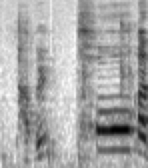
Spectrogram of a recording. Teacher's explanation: 푸, 어나 아, 어미 활용을 하면 밥을 퍼가 되죠. 우가 탈락하는 이런 경우가 되고요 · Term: 모음 탈락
